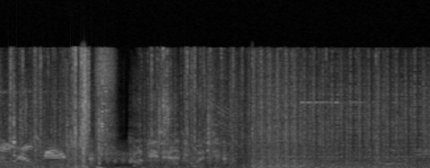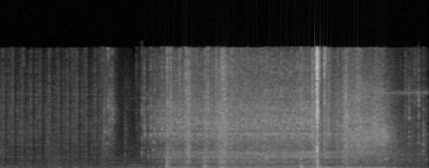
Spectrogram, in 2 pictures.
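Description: Gunshots crack out now and then.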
